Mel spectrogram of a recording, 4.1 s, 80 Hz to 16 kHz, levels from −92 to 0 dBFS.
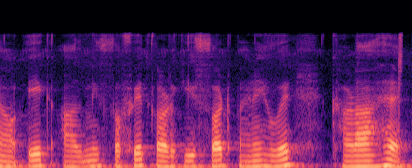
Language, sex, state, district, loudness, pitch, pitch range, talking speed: Hindi, male, Jharkhand, Ranchi, -19 LUFS, 120 Hz, 115-130 Hz, 130 wpm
